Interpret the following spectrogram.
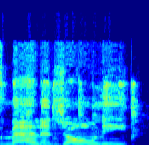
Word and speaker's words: Mangione: The Italian pronunciation of this name is Luigi Mangione. It's Mangione. Luigi.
